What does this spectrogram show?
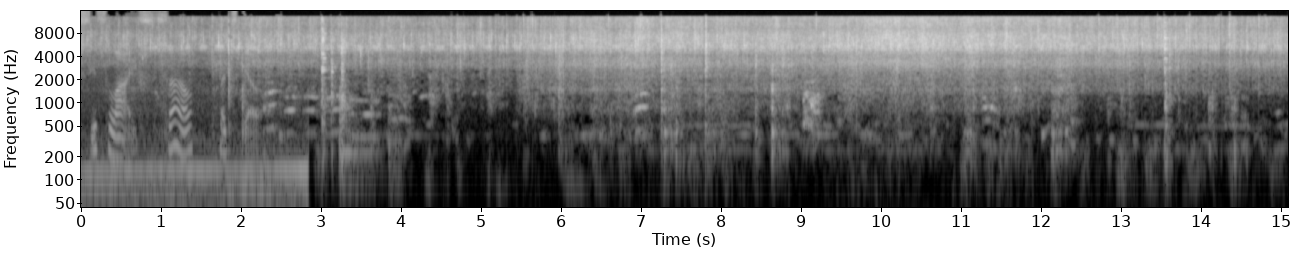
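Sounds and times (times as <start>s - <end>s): food sizzling in a wok: 0.0s - 15.0s
spatula scraping a pan: 5.5s - 12.6s.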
